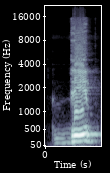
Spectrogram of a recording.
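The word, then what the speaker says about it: debt: is women women this is women তারপরে এটা ডেট না দেনা ডেট ডেট ডেট তারপরে এইটা রশিদ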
